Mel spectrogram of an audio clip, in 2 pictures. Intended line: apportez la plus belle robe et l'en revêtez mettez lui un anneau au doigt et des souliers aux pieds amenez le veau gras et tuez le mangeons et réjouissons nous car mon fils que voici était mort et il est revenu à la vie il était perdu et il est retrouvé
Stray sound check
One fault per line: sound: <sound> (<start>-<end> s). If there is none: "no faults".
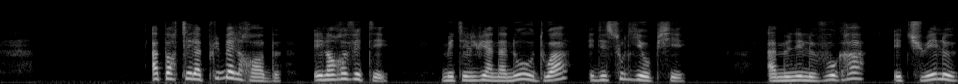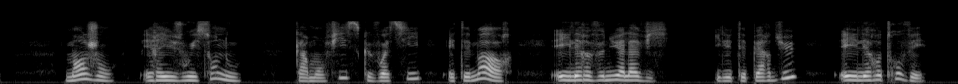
no faults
